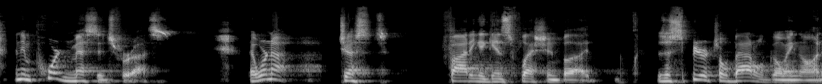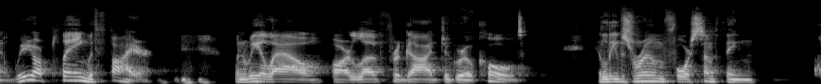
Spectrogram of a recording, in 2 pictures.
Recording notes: Originally preached at the West Side Church of Christ (Searcy, AR) on March 5, 2023.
